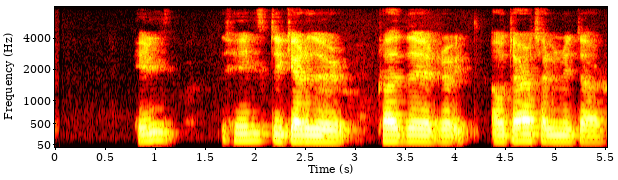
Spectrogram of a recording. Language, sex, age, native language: Icelandic, male, 13, Icelandic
